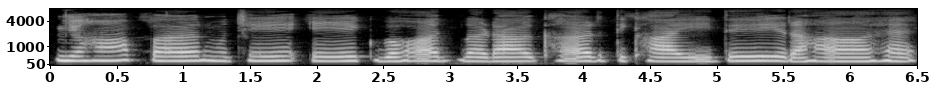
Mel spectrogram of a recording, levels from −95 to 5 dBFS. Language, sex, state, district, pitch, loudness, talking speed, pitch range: Hindi, female, Madhya Pradesh, Katni, 230 Hz, -15 LUFS, 100 wpm, 215-240 Hz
